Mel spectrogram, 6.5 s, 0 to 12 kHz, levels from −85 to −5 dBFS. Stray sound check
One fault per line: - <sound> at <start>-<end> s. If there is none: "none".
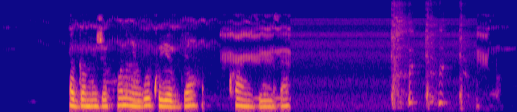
- cough at 4.9-5.9 s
